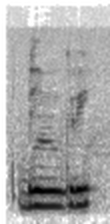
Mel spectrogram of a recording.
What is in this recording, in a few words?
"bĩngri", Mooré; savings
